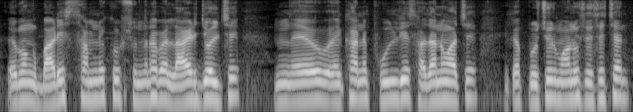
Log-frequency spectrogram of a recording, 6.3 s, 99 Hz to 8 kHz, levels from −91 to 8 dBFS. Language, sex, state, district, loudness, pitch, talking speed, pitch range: Bengali, male, West Bengal, Paschim Medinipur, -17 LUFS, 165 Hz, 180 wpm, 155-170 Hz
